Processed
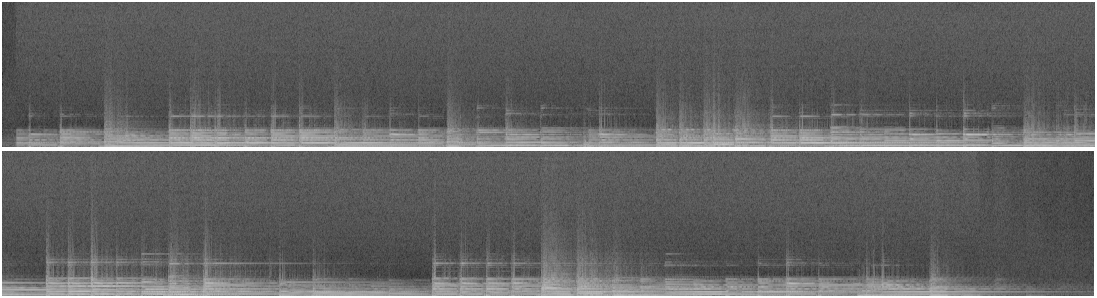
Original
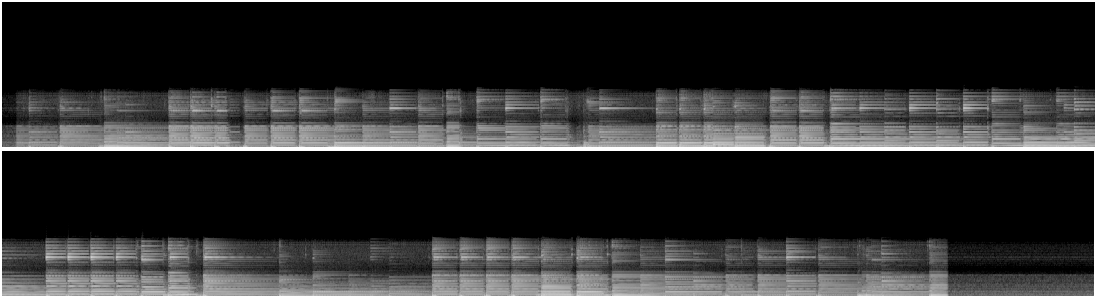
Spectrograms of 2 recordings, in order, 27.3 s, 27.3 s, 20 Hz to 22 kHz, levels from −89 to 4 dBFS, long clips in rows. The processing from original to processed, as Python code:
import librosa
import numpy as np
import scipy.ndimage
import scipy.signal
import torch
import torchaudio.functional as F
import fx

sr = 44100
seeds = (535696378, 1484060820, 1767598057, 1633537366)

p1 = fx.formant_shift(x, sr, semitones=-3)
p2 = fx.rider(p1, sr, range_db=10, speed_s=2.0)
p3 = p1 + F.gain(torch.from_numpy(p2), -2.0).numpy()
p4 = scipy.signal.sosfilt(scipy.signal.butter(2, 1700.0, 'lowpass', fs=sr, output='sos'), p3)
p5 = fx.low_shelf(p4, sr, hz=180.0, db=4.5)
p6 = 10.0 ** (-9.5 / 20.0) * (np.abs((p5 / 10.0 ** (-9.5 / 20.0) + 3.0) % 4.0 - 2.0) - 1.0)
p7 = scipy.signal.sosfilt(scipy.signal.butter(2, 120.0, 'highpass', fs=sr, output='sos'), p6)
p8 = fx.echo_alternate(p7, sr, ms=401, hz=1100.0, feedback_pct=53, wet_db=-10.0)
p9 = fx.quant_dither(p8, sr, seeds[0], bits=8, dither='none')
p10 = fx.tilt_eq(p9, sr, slope=4.0)
p11 = fx.echo_heads(p10, sr, ms=62, heads='second and third', feedback_pct=73, wet_db=-11.5)
y = F.gain(torch.from_numpy(p11), -4.5).numpy()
